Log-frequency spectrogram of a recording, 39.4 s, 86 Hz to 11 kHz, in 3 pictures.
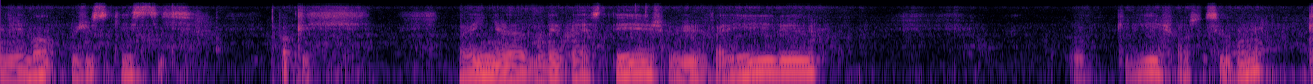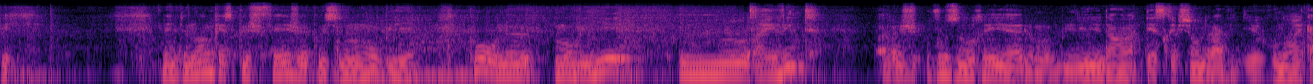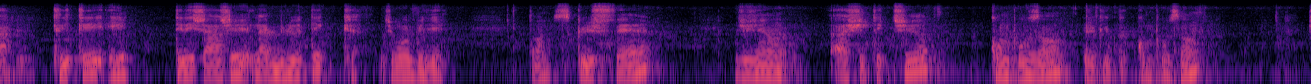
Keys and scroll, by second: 2.6 Escape.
